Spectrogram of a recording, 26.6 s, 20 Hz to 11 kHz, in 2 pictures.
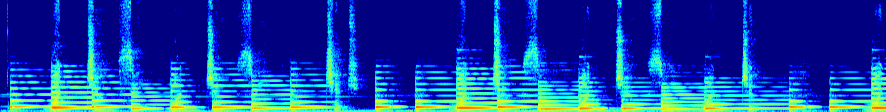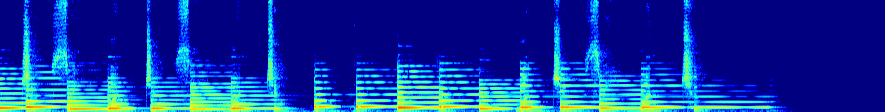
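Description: Shigeru Kawai piano played slowly with the right hand alone: a single line of separate notes in the middle register, about two a second, grouped in 5/4 as 2+3 and 3+2. The playing stops about a second before the end.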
